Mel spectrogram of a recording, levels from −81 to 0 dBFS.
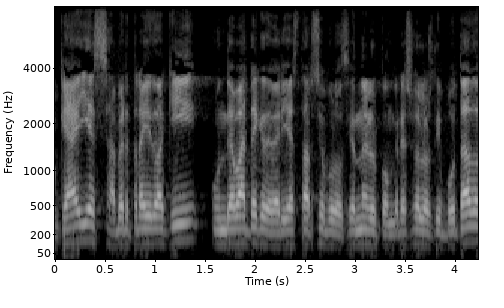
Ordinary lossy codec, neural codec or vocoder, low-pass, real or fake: none; none; none; real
